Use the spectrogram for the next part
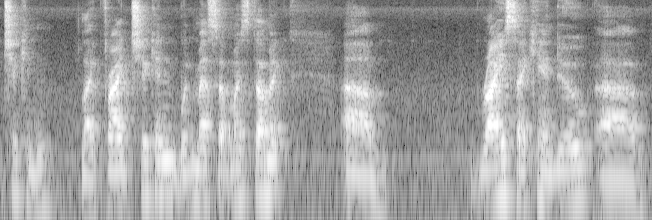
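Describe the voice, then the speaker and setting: A man's voice: fairly low pitch, fairly bright tone. A man in his late forties giving a casual personal update to camera as a vlogger, speaking candidly and a little hesitantly. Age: late 40s. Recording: roomy echo with background noise.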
